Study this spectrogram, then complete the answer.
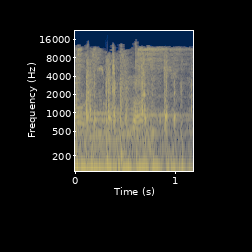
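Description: Horses' hooves clip-clop on a road during a ride, quick close steps under a constant low rumble, with a voice talking over them.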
